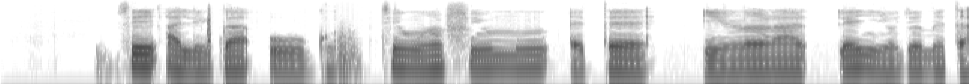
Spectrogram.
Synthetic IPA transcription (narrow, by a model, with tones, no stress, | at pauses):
ʃe˦a˧le˨k͡pa˧o˨ɡũ˨tʰi˦w̃ɔ̃˦fĩ˧˦mũ˦ɛ˦˨tɛ˦ | i˨ɾ̃ã˧ɾa˧ | lɛ˦j̃ĩ˦˨ɔ˧d͡ʒɔ˦mɛ̃˦ta˦˨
